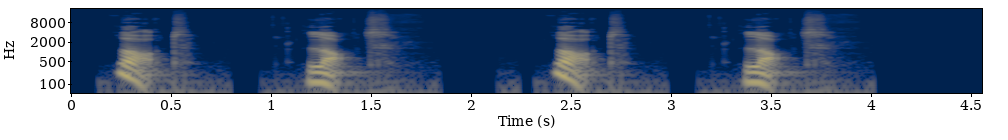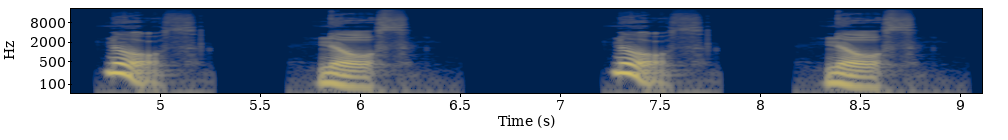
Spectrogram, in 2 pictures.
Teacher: Эти гласные, наоборот, стали более закрытыми, то есть рот открывается не так широко, как для консервативного ААП. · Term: задние гласные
